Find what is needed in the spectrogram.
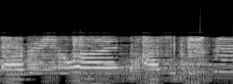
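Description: Music with a singing voice and a steady beat.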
